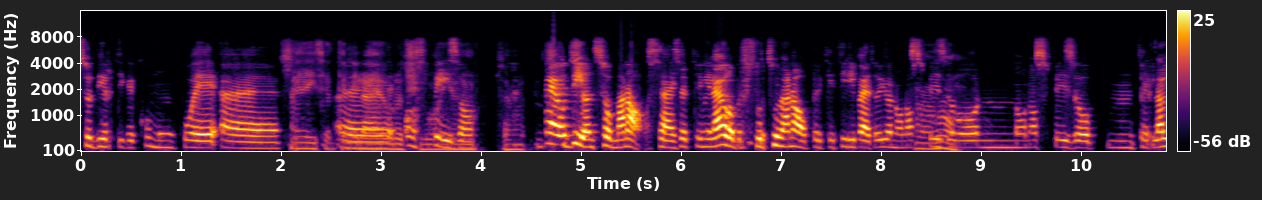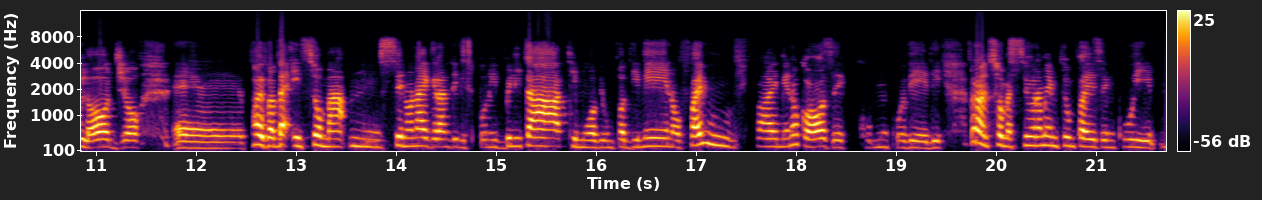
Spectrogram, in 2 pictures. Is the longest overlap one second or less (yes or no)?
no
